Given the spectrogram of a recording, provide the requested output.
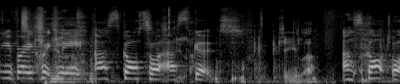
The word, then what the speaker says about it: Ascot: I've covered it for a few years now for GB News and they they tell you straight up it's Askot, spelled with the U.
